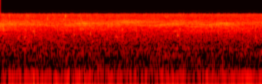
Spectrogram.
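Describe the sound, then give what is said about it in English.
Ducks paddling in their pool by a riverbank during the day: a steady, soft wash of lapping and trickling water with a low rumble underneath, fairly quiet and unchanging throughout, with no voices. “The ducks swim in their pool.”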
